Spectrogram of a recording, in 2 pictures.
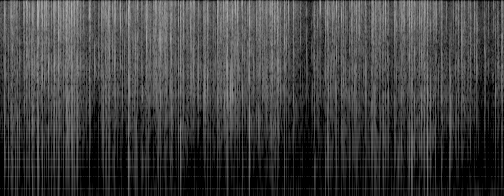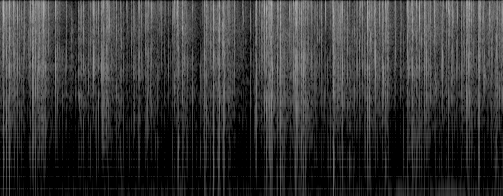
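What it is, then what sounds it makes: Plastic bag of hair ties crinkled. A small clear plastic bag filled with colorful fabric hair ties is squeezed and crinkled by fingertips with long nails. Continuous bright, dense crinkling with many sharp crackles runs for the whole clip, with almost no low end.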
